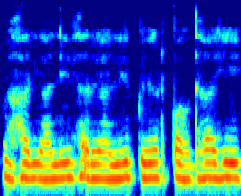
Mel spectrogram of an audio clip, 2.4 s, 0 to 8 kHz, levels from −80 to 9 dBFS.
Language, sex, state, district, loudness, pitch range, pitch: Chhattisgarhi, female, Chhattisgarh, Raigarh, -12 LUFS, 185-195 Hz, 190 Hz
